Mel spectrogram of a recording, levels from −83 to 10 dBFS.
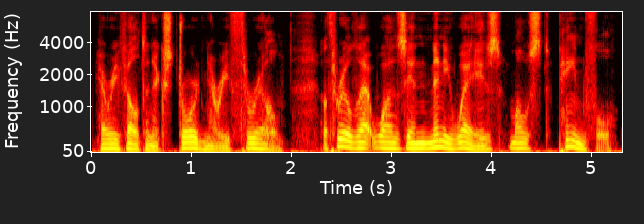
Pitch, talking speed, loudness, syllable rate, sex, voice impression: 105 Hz, 160 wpm, -17 LUFS, 4.6 syllables/s, male, very masculine, very adult-like, slightly old, very thick, slightly relaxed, very powerful, slightly dark, muffled, fluent, slightly raspy, cool, very intellectual, sincere, very calm, friendly, very reassuring, unique, slightly elegant, wild, sweet, kind, slightly modest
